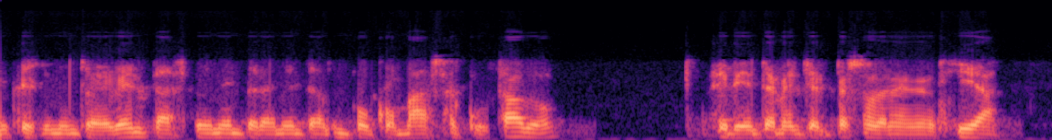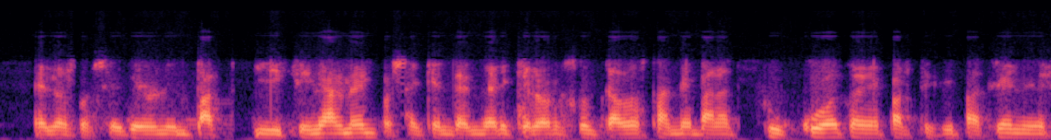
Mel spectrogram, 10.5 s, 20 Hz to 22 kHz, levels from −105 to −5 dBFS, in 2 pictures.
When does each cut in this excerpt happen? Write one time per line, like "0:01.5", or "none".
0:01.6
0:05.6
0:06.4
0:07.1
0:07.8
0:08.9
